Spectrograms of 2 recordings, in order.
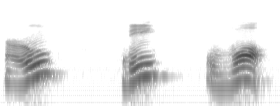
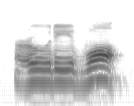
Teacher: تو پہلی دونوں آوازیں باریک ہیں، آخری آواز موٹی آواز ہے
